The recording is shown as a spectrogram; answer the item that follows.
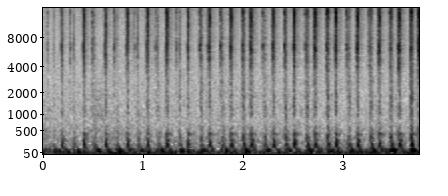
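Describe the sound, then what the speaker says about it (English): Rapid, steady keystrokes on a computer keyboard while entering a Turing Machine puzzle solution, close and clear with no talking, a dense run of sharp clicks throughout. "let's see if the typing will catch up"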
